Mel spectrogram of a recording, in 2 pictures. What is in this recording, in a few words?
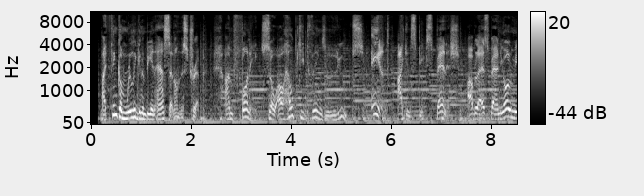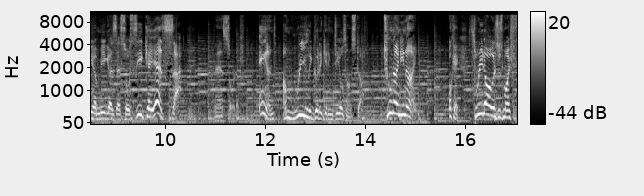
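male Commercial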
